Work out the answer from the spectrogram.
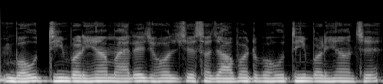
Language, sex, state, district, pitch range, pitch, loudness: Maithili, male, Bihar, Madhepura, 140-150 Hz, 145 Hz, -14 LUFS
